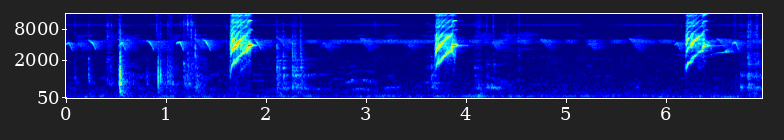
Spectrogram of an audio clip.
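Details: Female canary calling to stimulate males into breeding condition: three loud, sharp chirps sweeping steeply up to a high peak, about two seconds apart, with faint soft twitters between.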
